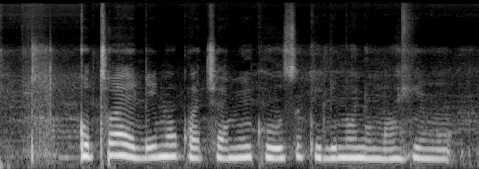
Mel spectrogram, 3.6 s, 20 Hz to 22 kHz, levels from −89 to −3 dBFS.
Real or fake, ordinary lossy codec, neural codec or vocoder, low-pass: fake; none; codec, 44.1 kHz, 2.6 kbps, SNAC; none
